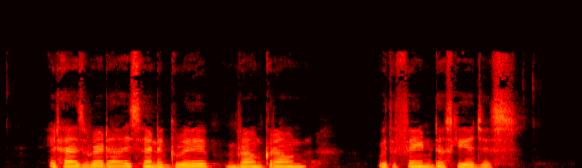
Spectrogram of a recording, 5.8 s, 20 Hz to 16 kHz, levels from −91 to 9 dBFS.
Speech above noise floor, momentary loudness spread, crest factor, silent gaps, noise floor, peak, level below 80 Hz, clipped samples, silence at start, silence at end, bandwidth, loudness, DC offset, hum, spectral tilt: 45 dB; 8 LU; 18 dB; none; -73 dBFS; -10 dBFS; -74 dBFS; under 0.1%; 0.5 s; 0.65 s; 11.5 kHz; -29 LUFS; under 0.1%; none; -5 dB/octave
